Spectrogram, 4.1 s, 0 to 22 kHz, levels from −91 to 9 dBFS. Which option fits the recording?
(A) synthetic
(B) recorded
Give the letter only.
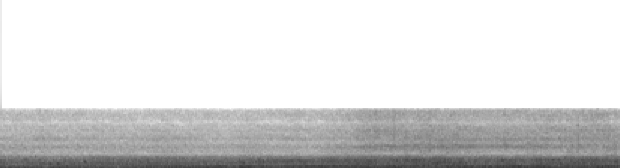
A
